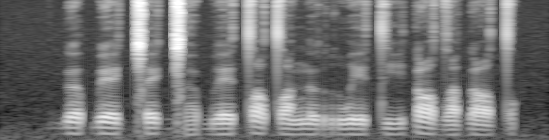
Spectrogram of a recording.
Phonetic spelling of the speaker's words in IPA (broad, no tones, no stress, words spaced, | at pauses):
ɠɐɓɛǀɛɡ͡ǀa bɛ tetˤonorwe ti ɗedˤɛ ɗɐtˤ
